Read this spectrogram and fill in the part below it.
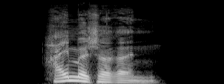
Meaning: inflection of heimisch: 1. strong genitive masculine/neuter singular comparative degree 2. weak/mixed genitive/dative all-gender singular comparative degree
- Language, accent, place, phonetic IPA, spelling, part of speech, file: German, Germany, Berlin, [ˈhaɪ̯mɪʃəʁən], heimischeren, adjective, De-heimischeren.ogg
